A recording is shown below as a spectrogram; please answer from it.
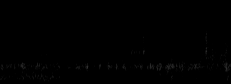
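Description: Near silence: room tone, with only a few faint ticks.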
